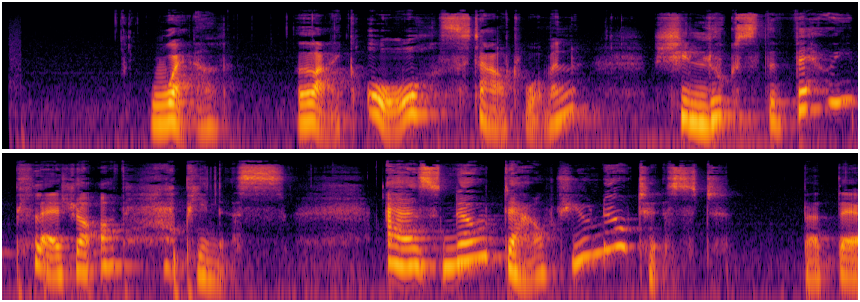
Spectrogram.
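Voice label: British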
